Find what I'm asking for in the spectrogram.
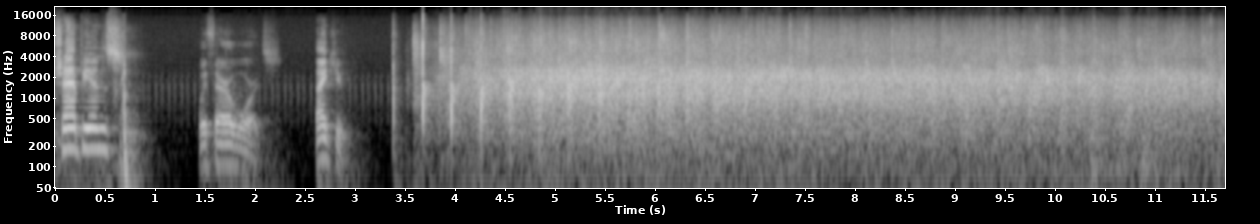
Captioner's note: applause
